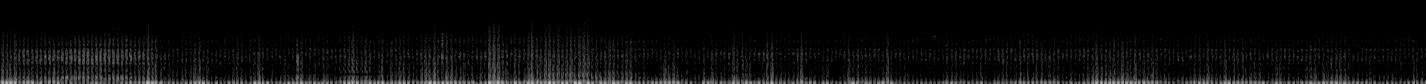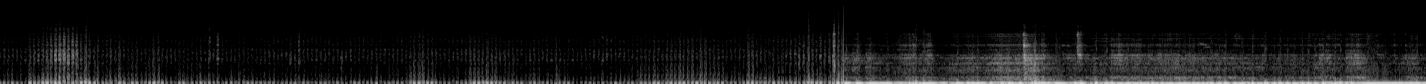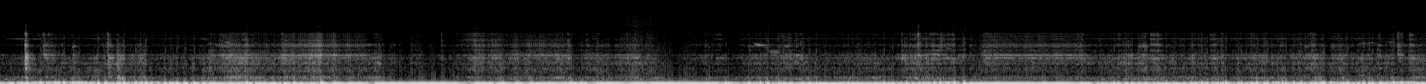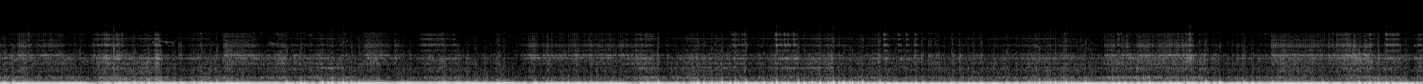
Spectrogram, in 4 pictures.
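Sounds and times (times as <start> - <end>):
engine rumbling under load: 22.2 - 57.0.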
